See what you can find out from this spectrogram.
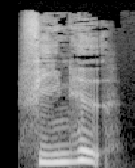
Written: FINHEDERNES

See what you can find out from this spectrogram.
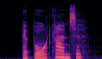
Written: abortgrænse

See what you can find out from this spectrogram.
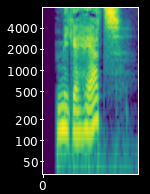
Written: megahertz

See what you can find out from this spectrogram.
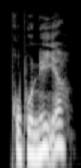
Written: PROPONERE

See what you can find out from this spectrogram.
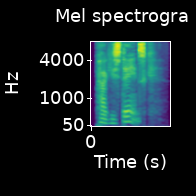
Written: pakistansk

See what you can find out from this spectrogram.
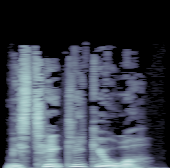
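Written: MISTÆNKELIGGJORTE

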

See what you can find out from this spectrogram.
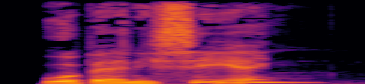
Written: urbanisering

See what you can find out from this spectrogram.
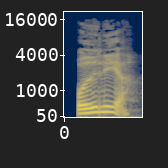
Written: rødler

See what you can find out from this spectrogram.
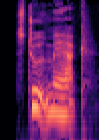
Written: stud.merc.

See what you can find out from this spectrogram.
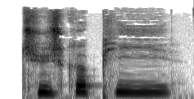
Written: tyskerpige

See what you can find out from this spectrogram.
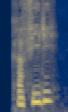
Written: graffiti

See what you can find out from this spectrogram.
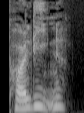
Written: påligne

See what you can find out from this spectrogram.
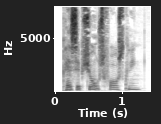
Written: perceptionsforskning

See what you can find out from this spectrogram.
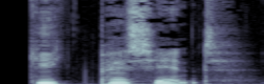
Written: GIGTPATIENT

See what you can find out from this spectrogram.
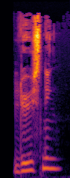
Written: løsning

